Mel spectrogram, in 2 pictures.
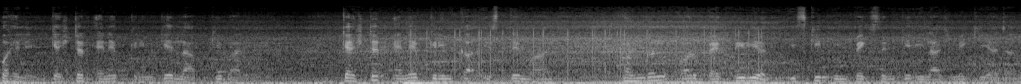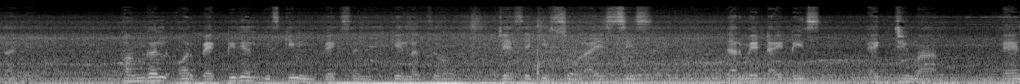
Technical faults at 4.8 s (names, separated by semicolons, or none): train of clicks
